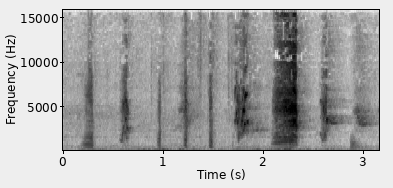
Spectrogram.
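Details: Starling training recording for young birds: a string of harsh, scratchy squawks and short buzzy bursts, one loud rasping note near the end.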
